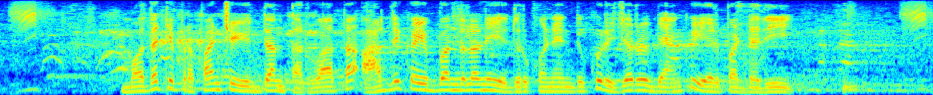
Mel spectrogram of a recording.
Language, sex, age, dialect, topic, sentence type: Telugu, male, 18-24, Central/Coastal, banking, statement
